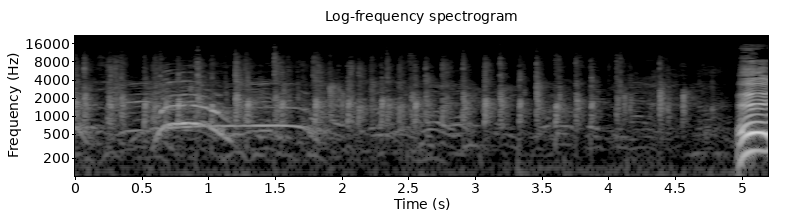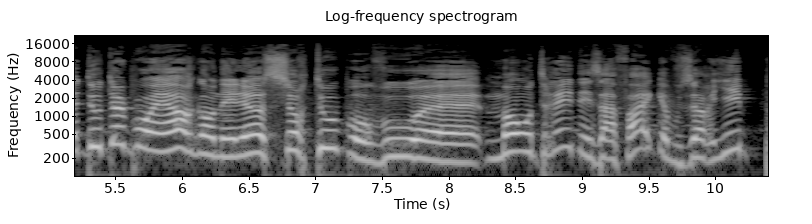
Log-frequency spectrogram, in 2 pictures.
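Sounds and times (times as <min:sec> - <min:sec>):
audience applause: 0:00.0 - 0:04.7
speech: 0:05.0 - 0:10.3.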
